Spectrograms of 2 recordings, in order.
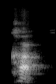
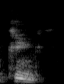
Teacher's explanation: the sound ka, which is in king, is produced at the velum. We call it velar, and it is voiceless velar plosive. It's a plosive because the release of air is sudden, but the place of articulation is the velum, and we call it velar sound.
